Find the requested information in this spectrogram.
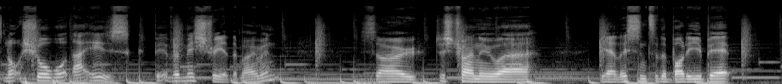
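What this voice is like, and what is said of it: Slightly unwell, under-the-weather voice. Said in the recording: “A little bit under the weather, probably you can hear from my voice.”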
